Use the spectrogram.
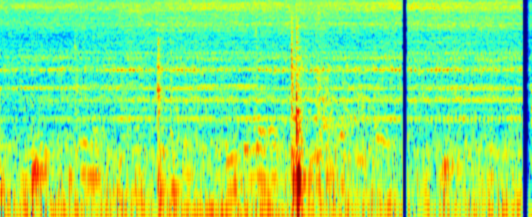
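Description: A mango pulp stuffing and mixing machine in a factory runs continuously with a steady whirring hum and hiss, with a few faint clanks and people talking nearby.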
